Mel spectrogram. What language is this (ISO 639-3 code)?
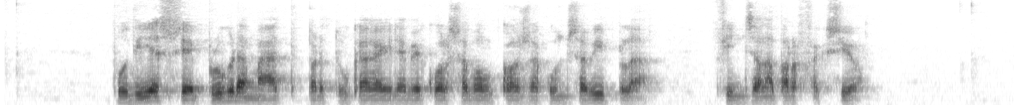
cat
